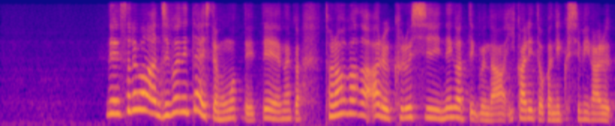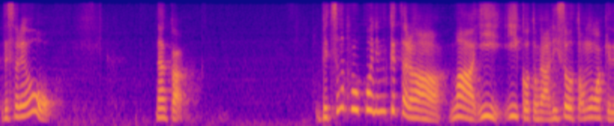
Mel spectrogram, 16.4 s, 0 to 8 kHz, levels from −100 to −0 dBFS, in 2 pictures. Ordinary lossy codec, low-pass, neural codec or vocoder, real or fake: none; 7.2 kHz; codec, 16 kHz, 0.7 kbps, FocalCodec; fake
